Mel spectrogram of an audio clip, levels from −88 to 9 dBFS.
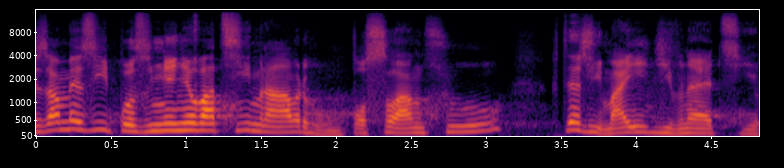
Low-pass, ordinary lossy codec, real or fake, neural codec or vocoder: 14.4 kHz; AAC, 96 kbps; fake; autoencoder, 48 kHz, 32 numbers a frame, DAC-VAE, trained on Japanese speech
